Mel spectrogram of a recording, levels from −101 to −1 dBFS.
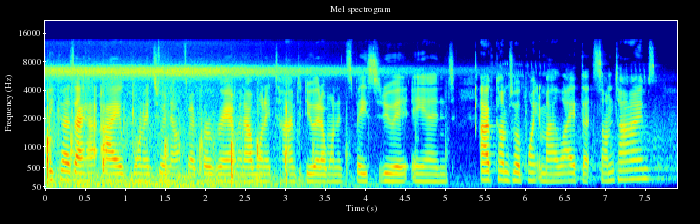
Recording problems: animal sounds; very loud; throughout; as loud as the speech

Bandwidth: 13.5 kHz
